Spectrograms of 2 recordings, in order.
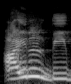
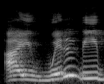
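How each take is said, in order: First: I and will are joined into one syllable. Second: I and will are said as two separate words. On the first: "I'll be भी बिल्कुल सही है" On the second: "I will be भी बिल्कुल सही है"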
